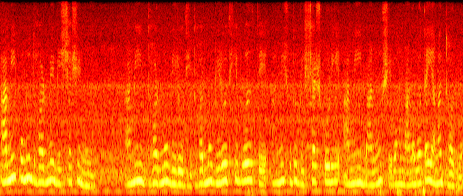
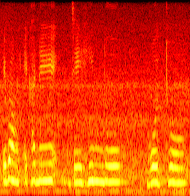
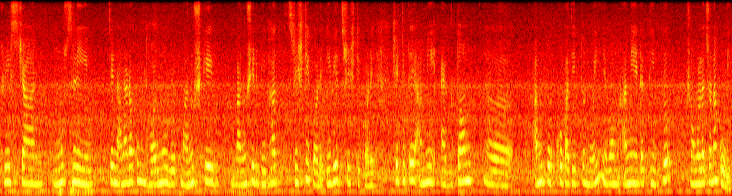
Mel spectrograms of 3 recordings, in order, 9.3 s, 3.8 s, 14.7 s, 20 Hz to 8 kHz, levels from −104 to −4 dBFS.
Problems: constant background noise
